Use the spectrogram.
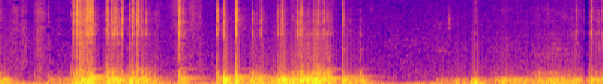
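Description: Long dark-painted nails and fingertips scratch and tap the hollow domed woven metal mesh grille of a silver Blue Yeti microphone. Close, low-heavy rasping scrapes come in dense bursts with sharp crackly ticks, then ease into a quieter stretch before softer scratching resumes.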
